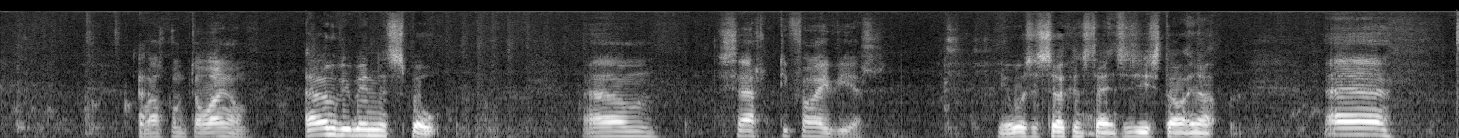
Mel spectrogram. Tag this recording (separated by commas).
Speech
